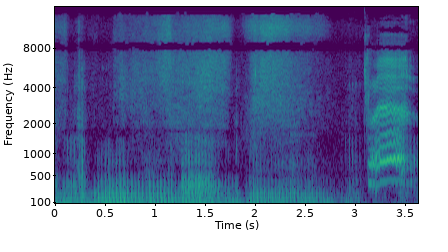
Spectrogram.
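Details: Senior male tabby cat from Great Britain, almost 12, vocal indoors on a windy day; steady low rumbling purr throughout, ending in a brief rising squeak-like meow.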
